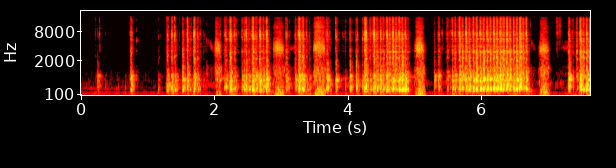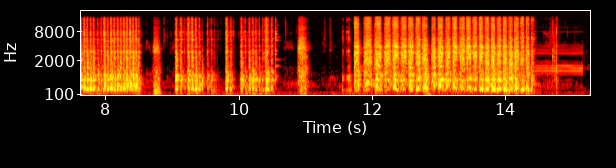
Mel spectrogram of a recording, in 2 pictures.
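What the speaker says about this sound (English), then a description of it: "going to go slow on this because I don't want the saw to skip over and mar this piece at all" Hand saw cutting a wooden tenon for a mortise and tenon joint, slow rasping back-and-forth strokes in repeated bursts with short pauses, close and fairly quiet.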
